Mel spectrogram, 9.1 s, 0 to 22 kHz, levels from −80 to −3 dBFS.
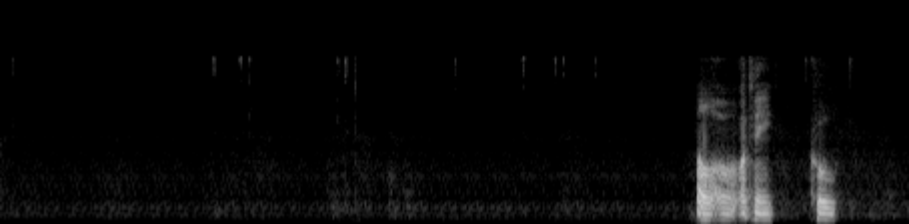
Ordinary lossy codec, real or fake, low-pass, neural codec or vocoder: none; fake; none; codec, 16 kHz, 0.5 kbps, FunCodec, trained on LibriTTS, 25 frames a second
